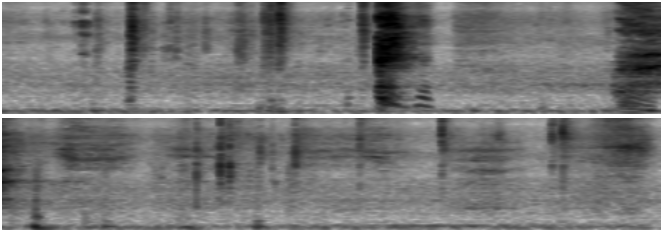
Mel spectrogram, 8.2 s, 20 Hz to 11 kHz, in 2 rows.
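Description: A person's short, loud pained vocal outbursts, one about two and a half seconds in and a smaller one about four seconds in, each falling in pitch, with a few faint clicks between: the distress of someone suffering the burn of a 13-million-Scoville chocolate bar.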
